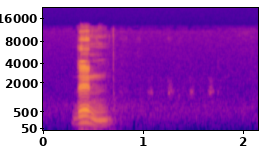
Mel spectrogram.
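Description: A man's voice saying one drawn-out word, 'then', shortly after the start, followed by faint room tone.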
